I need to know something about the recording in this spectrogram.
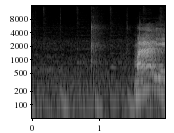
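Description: Quiet background music with a light ticking beat, broken by one sharp click about a second in; a man's commentary voice comes in near the end.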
